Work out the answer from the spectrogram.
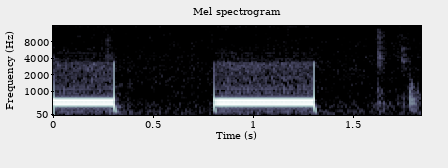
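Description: Telephone busy signal after a caller's line dropped: two steady, evenly spaced tone bursts, each about half a second long, with clear silence between them.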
